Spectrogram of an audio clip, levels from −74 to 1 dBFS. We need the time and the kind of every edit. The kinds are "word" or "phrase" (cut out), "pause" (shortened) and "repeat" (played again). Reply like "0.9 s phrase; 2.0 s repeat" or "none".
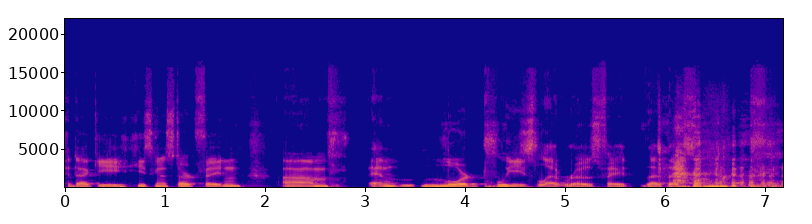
none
